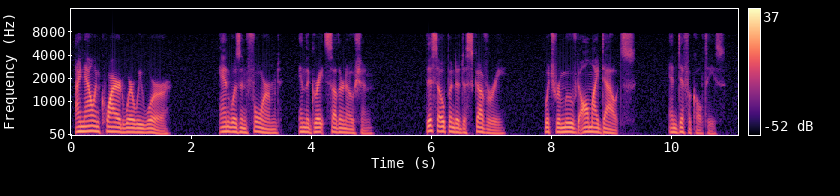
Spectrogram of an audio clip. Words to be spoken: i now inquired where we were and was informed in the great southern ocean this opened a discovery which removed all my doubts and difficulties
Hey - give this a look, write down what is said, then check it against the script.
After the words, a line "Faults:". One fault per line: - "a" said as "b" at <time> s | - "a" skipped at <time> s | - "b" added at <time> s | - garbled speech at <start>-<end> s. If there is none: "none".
i now inquired where we were and was informed in the great southern ocean this opened a discovery which removed all my doubts and difficulties
Faults:
none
